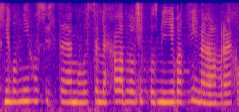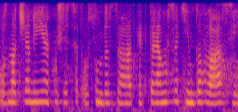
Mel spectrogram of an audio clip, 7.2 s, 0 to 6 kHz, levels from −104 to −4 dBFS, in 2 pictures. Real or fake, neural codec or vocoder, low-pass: fake; codec, 16 kHz in and 24 kHz out, 0.6 kbps, FireRedTTS-2 codec; 5.4 kHz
